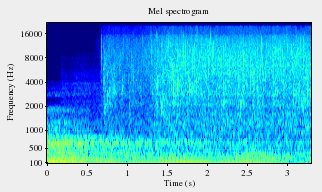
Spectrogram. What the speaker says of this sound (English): I took a cold shower,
